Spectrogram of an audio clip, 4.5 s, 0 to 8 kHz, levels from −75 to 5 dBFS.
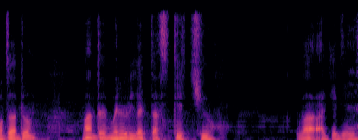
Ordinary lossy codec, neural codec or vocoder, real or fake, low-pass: AAC, 48 kbps; codec, 16 kHz in and 24 kHz out, 0.6 kbps, FireRedTTS-2 codec; fake; 7.2 kHz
